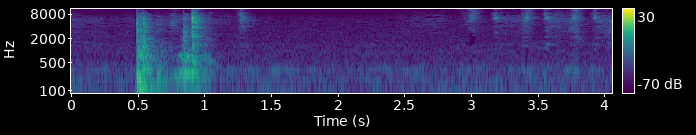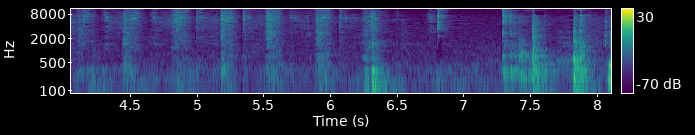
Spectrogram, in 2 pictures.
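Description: Scissors snipping through four layers of folded cloth. Two sharp clicks come about half a second in; from about three seconds in there is a steady run of quick snips, about four or five a second, that stops near the end.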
